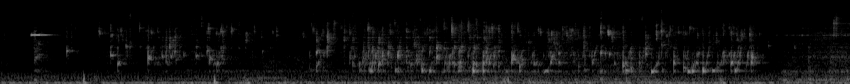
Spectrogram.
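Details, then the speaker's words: Bidet seat with tankless water heating and oscillating sprayer running its one-minute wash cycle from the wash-and-dry button: steady hissing spray with soft splashing, no pump grinding; normal wash cycle. "every cycle runs a minute now if you have limited mobility just push wash and dry"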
